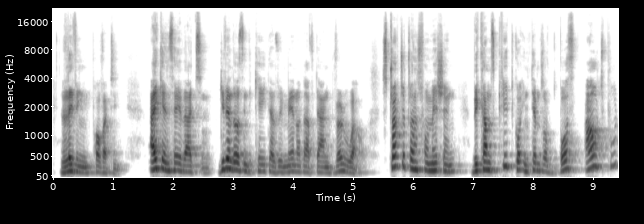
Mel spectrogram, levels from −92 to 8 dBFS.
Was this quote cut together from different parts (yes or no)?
no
